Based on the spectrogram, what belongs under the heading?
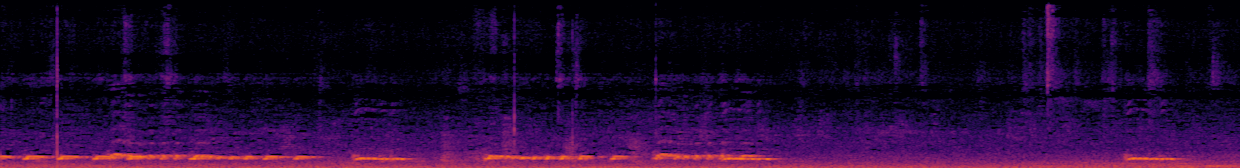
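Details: ['Competition-grade cemani zebra dove: long bubbling, stuttered cooing phrases across the first six seconds, then quiet before one short closing coo, over faint background hiss.']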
